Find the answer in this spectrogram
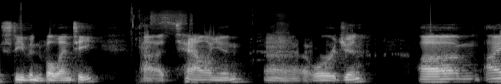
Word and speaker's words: Valente: you for having me here uh you did pronounce it correctly Steven Valente Italian uh origin um I am the father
